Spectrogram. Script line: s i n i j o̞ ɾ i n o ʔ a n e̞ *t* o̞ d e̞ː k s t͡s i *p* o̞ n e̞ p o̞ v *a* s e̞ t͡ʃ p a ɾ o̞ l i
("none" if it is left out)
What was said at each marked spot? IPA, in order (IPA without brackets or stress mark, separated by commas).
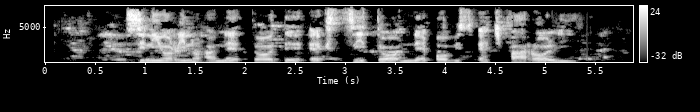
t, t, i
